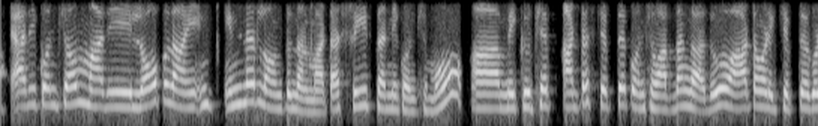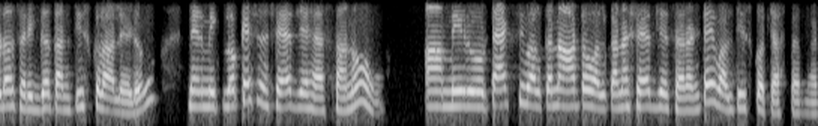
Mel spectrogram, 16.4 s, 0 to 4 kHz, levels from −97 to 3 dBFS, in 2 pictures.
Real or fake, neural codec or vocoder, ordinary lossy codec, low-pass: real; none; Opus, 64 kbps; 3.6 kHz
